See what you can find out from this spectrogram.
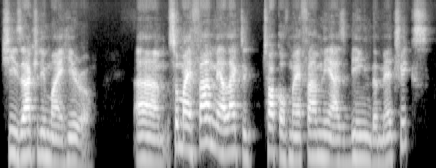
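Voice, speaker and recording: A man, a podcast guest, telling his life story in a casual, animated way, pushing his voice up on the points he stresses. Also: on the high side, a little fast, highs cut off. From Cameroon.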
